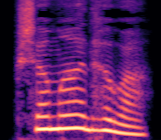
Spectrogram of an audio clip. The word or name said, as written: ಕ್ಷ್ಮಾಧವ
